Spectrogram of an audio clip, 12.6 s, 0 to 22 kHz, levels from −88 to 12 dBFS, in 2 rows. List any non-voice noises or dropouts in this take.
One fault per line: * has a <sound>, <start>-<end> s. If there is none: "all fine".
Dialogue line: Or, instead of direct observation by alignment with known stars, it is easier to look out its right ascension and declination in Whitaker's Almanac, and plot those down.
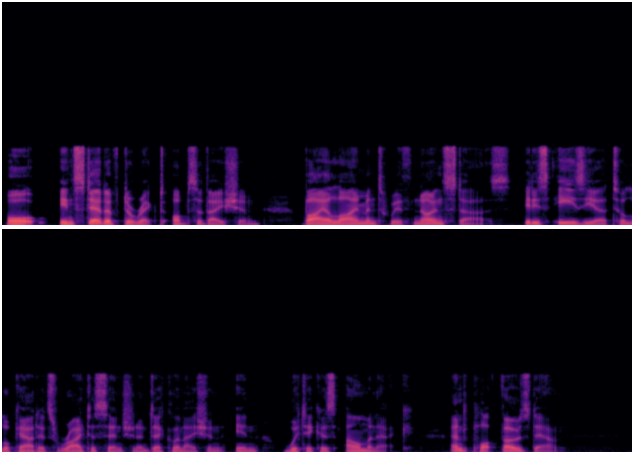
all fine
